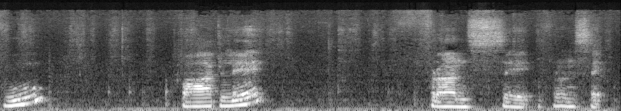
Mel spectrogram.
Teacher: Intonation means we are raising our tone at the end of the word. It makes a question.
